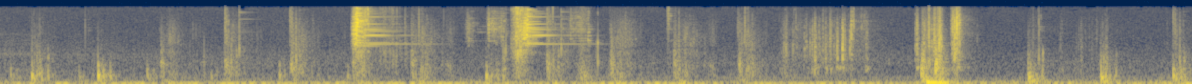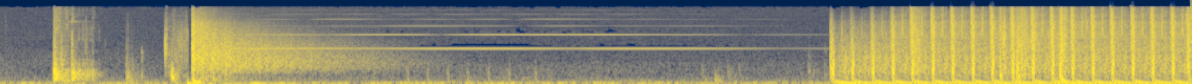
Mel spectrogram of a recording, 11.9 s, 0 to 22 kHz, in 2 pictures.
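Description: Gunfire from the mobile shooter Standoff 2: scattered sharp shots and footsteps, then a loud blast with a ringing tail, ending in a dense rapid automatic burst.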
